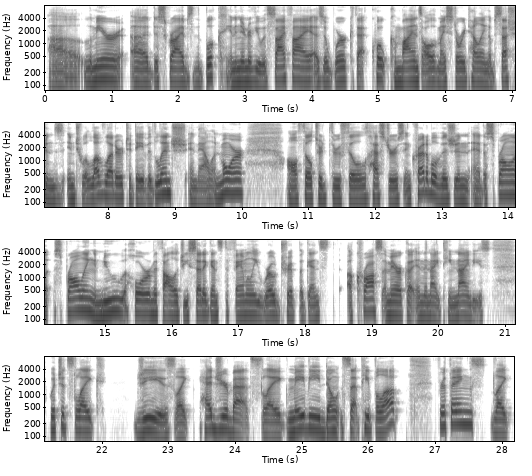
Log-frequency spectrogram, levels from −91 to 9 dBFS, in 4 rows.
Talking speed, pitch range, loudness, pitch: 160 wpm, 120-145 Hz, -24 LUFS, 130 Hz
